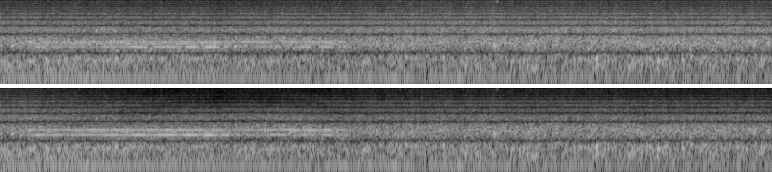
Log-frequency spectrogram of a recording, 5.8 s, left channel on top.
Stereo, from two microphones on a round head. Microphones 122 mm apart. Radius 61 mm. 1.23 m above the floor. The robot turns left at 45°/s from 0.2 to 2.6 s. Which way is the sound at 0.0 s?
160° left.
